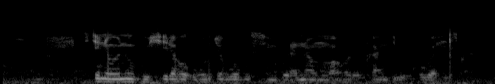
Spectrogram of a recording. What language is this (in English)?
Kinyarwanda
